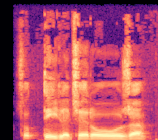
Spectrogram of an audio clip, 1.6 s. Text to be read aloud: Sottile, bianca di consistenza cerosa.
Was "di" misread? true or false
true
